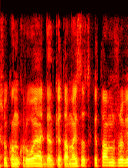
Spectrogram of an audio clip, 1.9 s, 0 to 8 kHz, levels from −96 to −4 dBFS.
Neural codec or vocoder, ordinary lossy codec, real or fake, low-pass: none; AAC, 48 kbps; real; 7.2 kHz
